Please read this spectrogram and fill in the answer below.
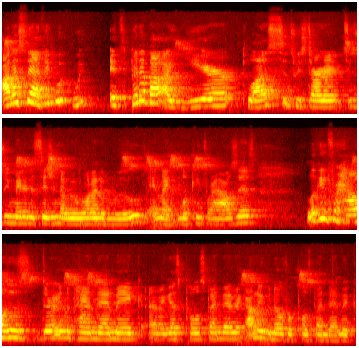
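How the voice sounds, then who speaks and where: A woman at medium pitch with lively intonation and a fairly quick pace, big swings in loudness, and audible room echo. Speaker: lifestyle vlogger. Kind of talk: casual vlog talk.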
